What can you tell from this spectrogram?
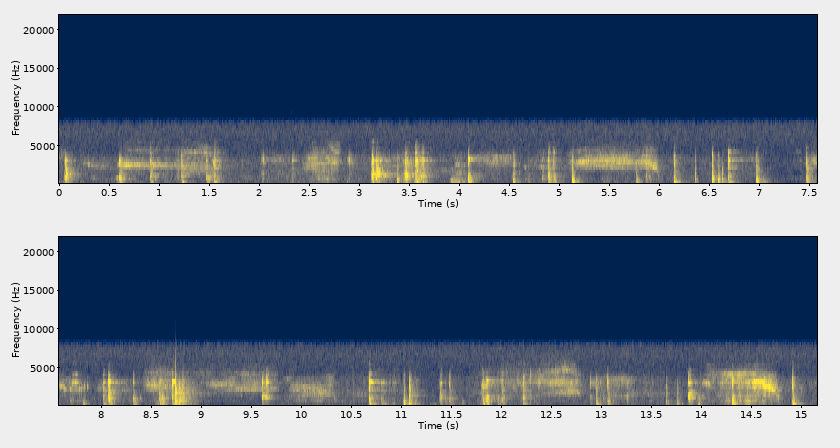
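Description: Plastic toy cups, pots and utensils clicking and knocking against a plastic toy kitchen as they are handled, in irregular light taps.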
